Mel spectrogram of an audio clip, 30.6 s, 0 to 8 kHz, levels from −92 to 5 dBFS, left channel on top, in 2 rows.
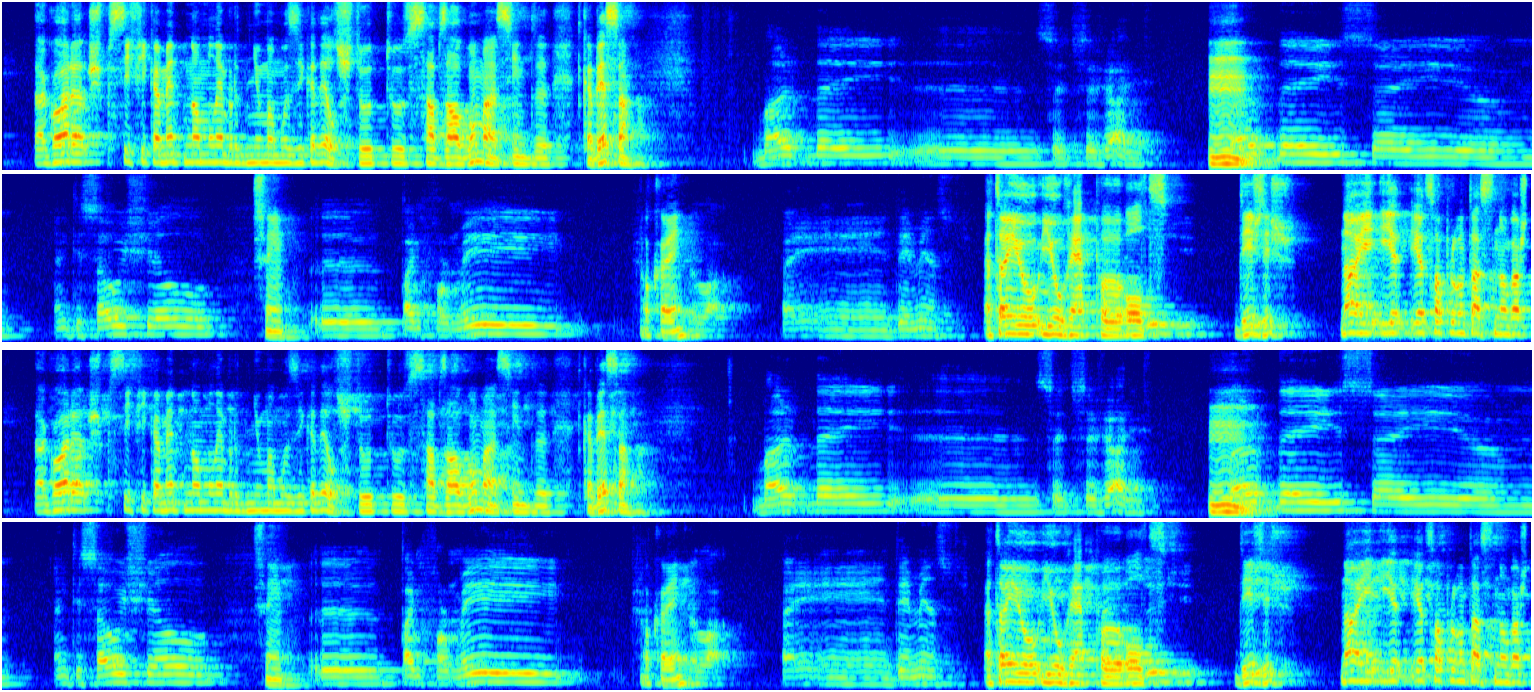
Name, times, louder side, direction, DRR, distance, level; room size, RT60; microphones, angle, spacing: voice 1, 0.3-6.3 6.7-6.8 12.1-12.5 17.8-18.1 21.7-22.1 25.1-26.7 27.6-28.2 28.7-30.5, left 3 dB, 90° left, 2.3 m, -24 dB
voice 2, 7.5-11.4 12.2-15.4 15.8-17.4 18.4-21.1 21.6-21.8 22.2-22.5 23.1-24.7 26.3-27.3 27.8-28.0 28.9-29.6 29.9-30.1, right 1 dB, 40° right, 3.0 m, -35 dB
30.0 x 27.0 x 3.2 m
head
